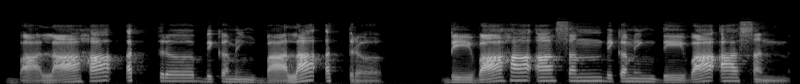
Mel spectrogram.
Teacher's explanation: The eighth rule. It is about the visarga occurring after the letter A. Such a visarga gets removed when it is followed by a swara or a mrudu vyanjana.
